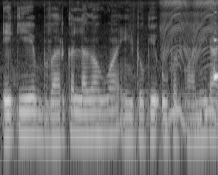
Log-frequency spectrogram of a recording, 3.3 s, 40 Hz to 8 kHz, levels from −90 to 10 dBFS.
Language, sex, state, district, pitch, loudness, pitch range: Hindi, male, Madhya Pradesh, Katni, 125 Hz, -24 LUFS, 120-130 Hz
